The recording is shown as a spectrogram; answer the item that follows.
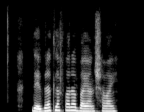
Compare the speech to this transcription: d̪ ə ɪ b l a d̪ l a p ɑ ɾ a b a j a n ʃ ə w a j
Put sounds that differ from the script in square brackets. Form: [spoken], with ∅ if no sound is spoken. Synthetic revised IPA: d̪ ə ɪ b [ɾ] a [t̪] l a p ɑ ɾ a b a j [ɑ] n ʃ ə w a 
